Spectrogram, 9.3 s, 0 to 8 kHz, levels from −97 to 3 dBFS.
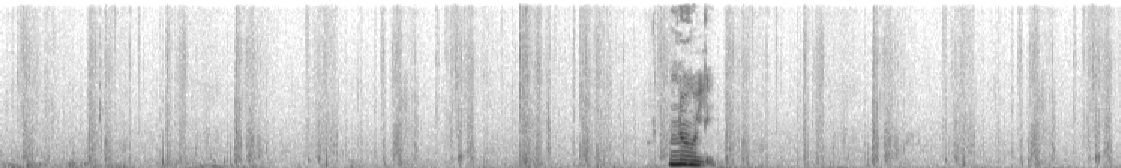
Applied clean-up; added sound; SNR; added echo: none; Walk, footsteps + Thunder / Rain; 19 dB; none.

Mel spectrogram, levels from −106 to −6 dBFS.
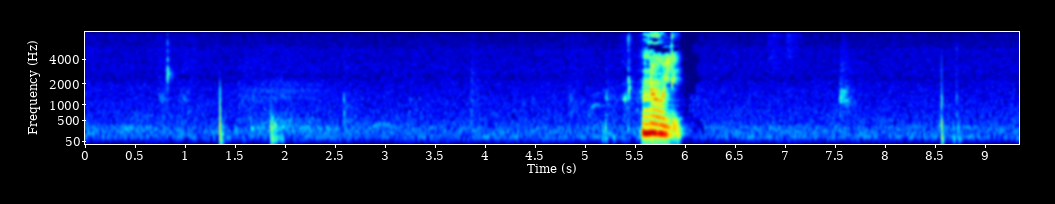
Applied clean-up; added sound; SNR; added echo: none; none; none; none.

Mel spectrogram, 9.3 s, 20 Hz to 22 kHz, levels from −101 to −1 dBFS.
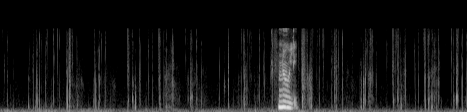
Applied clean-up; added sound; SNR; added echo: neural diffusion model UNIVERSE++.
